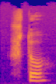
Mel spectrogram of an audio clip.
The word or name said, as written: что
